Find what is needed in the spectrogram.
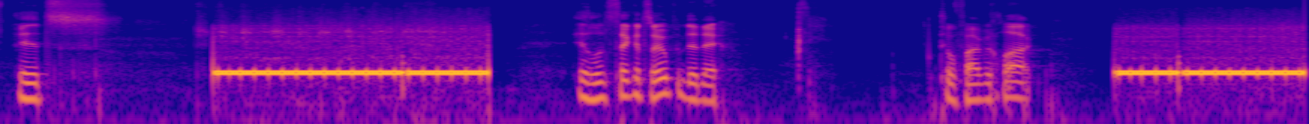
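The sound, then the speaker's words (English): A telephone ringback tone rings twice on an outgoing call to a library, each a steady two-second hum separated by a long pause, with someone talking briefly before and between the rings. “So we just gotta let it ring until someone picks up to use the phone and go, oh.”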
